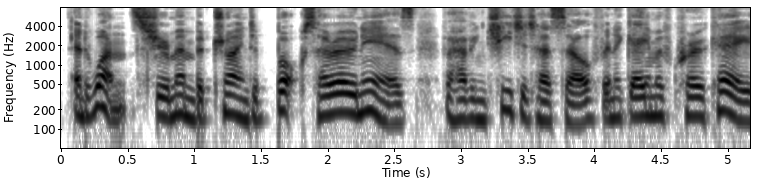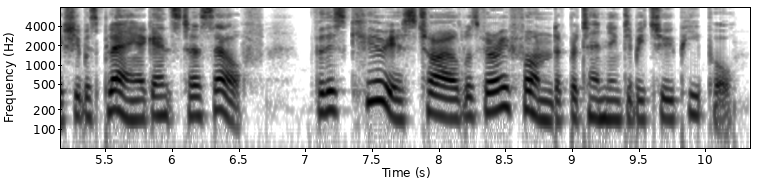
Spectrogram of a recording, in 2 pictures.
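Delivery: ordinary delivery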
